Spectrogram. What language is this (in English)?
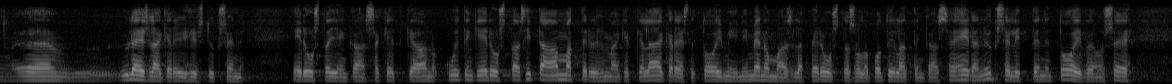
Finnish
